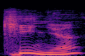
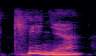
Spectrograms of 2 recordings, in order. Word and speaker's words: Kenya: So those who spell or pronounce it as Kenya are probably reflecting the more common usage of KE. So instead of Kenya, they say Kenya.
